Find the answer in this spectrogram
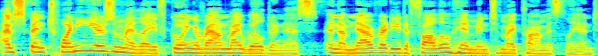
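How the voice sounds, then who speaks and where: A woman's ordinary speaking voice, medium in pitch, with lively intonation, a fairly quick pace, hardly any pauses, and an American accent. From Massachusetts. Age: 30s. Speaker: recovery program resident. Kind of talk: testimony.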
